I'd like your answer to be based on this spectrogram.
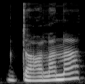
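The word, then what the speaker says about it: Dalarna: Aber nochmal, um, um nochmal zu Dahlana zu kommen. Mhm. Ähm, ich weiß nicht, habe ich es jetzt richtig ausgesprochen? – Ja, doch, ich glaube schon.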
